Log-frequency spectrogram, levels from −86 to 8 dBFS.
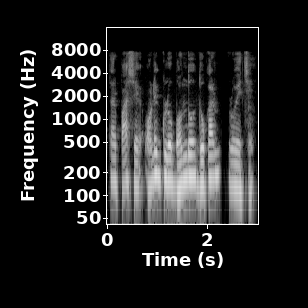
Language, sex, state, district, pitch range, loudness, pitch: Bengali, male, West Bengal, Cooch Behar, 135-165 Hz, -15 LUFS, 150 Hz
